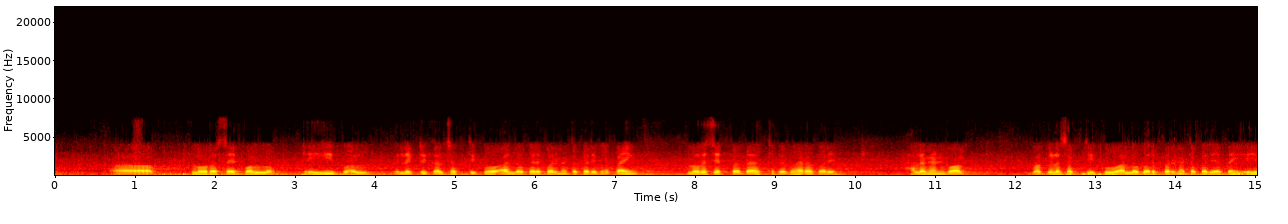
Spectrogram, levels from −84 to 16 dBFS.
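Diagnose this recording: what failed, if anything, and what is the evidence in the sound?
The network stage dropped packets, giving VoIP packet loss concealed by the speech codec. At 3.65–3.73 s, 6.83–6.91 s and 11.31–11.37 s the sound smears into a short, fading buzz or coloured noise. The Speex decoder extrapolates its last pitch and filter, ramping gain down, then recovers.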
